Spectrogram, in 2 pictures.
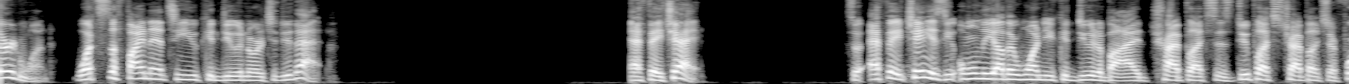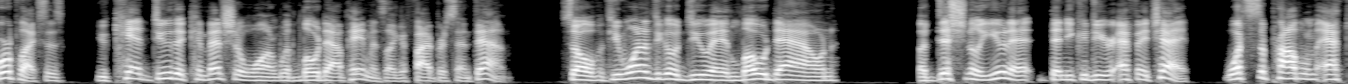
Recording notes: This was a live class recorded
